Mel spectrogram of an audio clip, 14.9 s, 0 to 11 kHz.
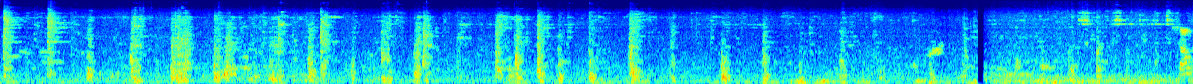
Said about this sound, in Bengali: সামনে থেকে কিন্তু নেতৃত্ব দিচ্ছে American giant EMT, Bangladesh railway 66 সিরিজের অত্যাধুনিক লোকোমোটিভ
